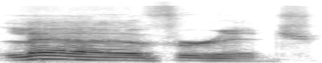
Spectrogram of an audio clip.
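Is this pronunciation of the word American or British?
American. The word is said with an American pronunciation. "if you're American, uh, you might be used to calling it leverage"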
